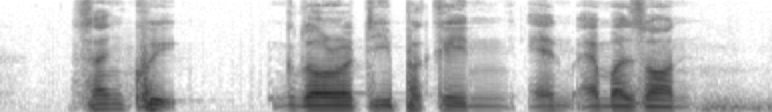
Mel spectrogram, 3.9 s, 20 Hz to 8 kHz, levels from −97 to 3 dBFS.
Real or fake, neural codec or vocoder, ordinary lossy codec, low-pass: real; none; none; none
